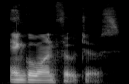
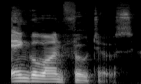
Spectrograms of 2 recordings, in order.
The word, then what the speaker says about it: Angelon Photos: Angelon pronounces the S like the one in fructose, while Yusufa uses a Z sound as in the plural of photo. Yusufa. Sorry, angling on photos? Angelon Photos. Angelon Photos.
